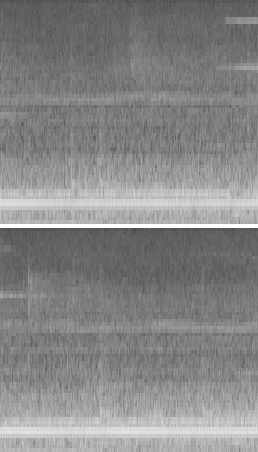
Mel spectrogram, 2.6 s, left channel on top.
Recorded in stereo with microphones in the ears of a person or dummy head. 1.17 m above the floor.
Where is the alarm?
I don't hear an alarm.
